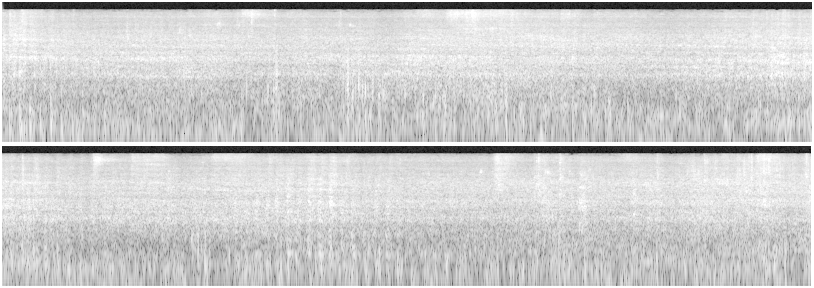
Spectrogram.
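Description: Long freight train of box wagons rolling past, a steady rumble of steel wheels on the rails with light clatter.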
